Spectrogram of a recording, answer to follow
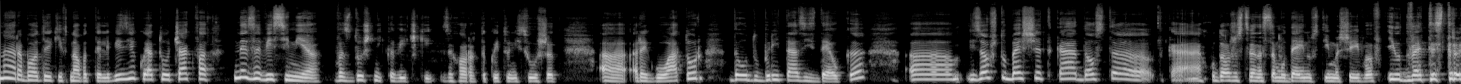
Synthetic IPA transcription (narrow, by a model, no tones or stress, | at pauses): naɾɐbɔt̪ɛjk̟ifnɔvət̪ɛlɛvizijəkojat̪oːt͡ʃakvənɛzɐvisimijəvɐzd̪uʃnikɐvit͡ʃkizɐxɔɾət̪əkoit̪ʊnislˠuʃət̪ | ɾɛɡulˠat̪oɾd̪ɐod̪obɾit̪azizd̪ɛlˠkəː | izɔpʃt̪obɛʃɛt̪ɐ̥kad̪ɔst̪ət̪ɐka̰ɛ̰na̰xʊd̪ɔʒɛst̪vɛnəsɐmod̪ɛjnost̪iməʃɛivəfiod̪vɛt̪ɛst̪ɾɐ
